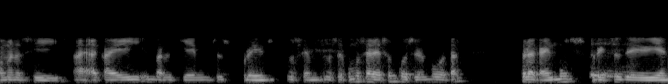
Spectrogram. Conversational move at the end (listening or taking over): listening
